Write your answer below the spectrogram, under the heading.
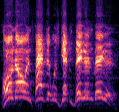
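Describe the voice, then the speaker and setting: A man playing a cheeky chauffeur and valet in a 1950s radio comedy, with a rasping voice and punchy comic replies. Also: big pitch swings, fast, sharp tone, exaggerated voice. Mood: gleeful deadpan. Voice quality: very gravelly, high-pitched rasp. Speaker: comic supporting actor. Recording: noisy 1950s radio recording with clicks.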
